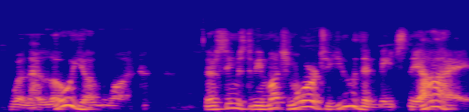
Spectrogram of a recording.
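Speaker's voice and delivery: a lightly voiced gentle elder; benevolent priest. Priest figure voice.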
